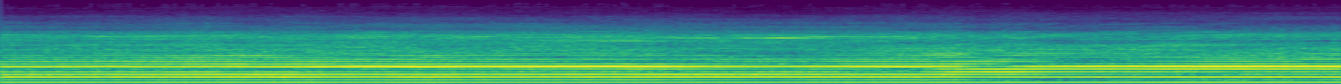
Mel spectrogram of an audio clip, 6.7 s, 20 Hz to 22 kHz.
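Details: Echo PB-210e two-stroke leaf blower, 25+ years without maintenance, after spark plug connector and boot repair and cleaning, before carburetor adjustment: steady high buzzing pitch with no sputter or dropouts; normal running.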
